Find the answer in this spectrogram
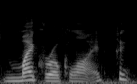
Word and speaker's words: microcline: It's microcline. Great crates. And then it rhymes. It's another piece of female anatomy, unfortunately.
